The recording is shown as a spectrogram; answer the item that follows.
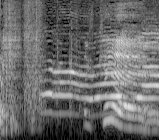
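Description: A long, high-pitched wailing cry, held and then swooping up and down near the end.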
